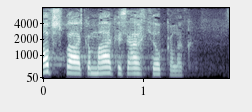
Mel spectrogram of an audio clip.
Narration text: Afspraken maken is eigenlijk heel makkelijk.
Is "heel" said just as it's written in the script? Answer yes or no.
no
